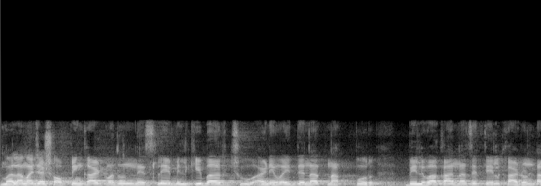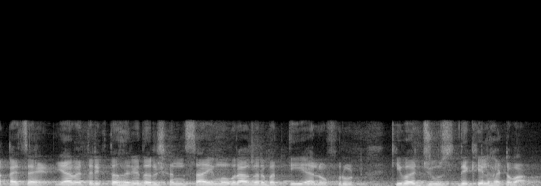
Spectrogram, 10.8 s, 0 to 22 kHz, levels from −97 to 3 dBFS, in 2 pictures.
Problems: none marked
